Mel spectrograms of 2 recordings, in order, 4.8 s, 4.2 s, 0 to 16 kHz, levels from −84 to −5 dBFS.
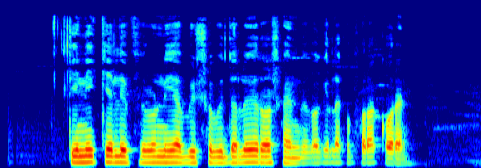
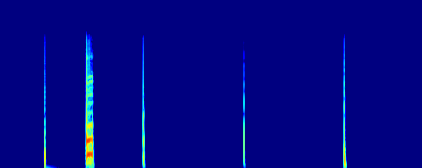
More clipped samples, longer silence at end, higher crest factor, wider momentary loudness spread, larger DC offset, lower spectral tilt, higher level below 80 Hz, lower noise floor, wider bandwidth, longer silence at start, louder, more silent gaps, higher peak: neither; second, 0.75 s vs 3.3 s; second, 16 dB vs 28 dB; second, 11 LU vs 27 LU; neither; first, -7.5 dB/octave vs -6 dB/octave; second, -70 dBFS vs -64 dBFS; second, -66 dBFS vs under -90 dBFS; first, 11.5 kHz vs 6.6 kHz; second, 0.7 s vs 0.85 s; first, -22 LUFS vs -30 LUFS; neither; about the same, -6 dBFS vs -8 dBFS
